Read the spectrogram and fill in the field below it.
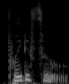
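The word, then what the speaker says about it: Puy du Fou: It's called Puy de Fou.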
